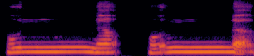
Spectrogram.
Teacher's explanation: یائلین کی بھی پہچان یہ ہے کہ اس سے پہلے والے حرف پر زبر ہوتی ہے, اس کو آتے تم نہیں پڑھیں گے, آتی تم احداہن, ہا جو ہے گلے سے پڑھا جائے گا, دال کے اوپر کھڑی زبر ہے, 1 الف کے برابر کھینچے گا. ہن, ہن, نون پہ تشدید ہے, غنہ ہوگا. پورا گننے کا حق ادا ہوگا، اکمل گننا ہوگا، کیونکہ نون اور میم جب بھی شد کے ساتھ آتے ہیں ان کے ساتھ ہمیشہ بڑا گننا ہوتا ہے جو کہ اکمل گننا کہلاتا ہے، اور گننا کہتے ہیں آواز کو دیر تک ناک میں چھپانے کا نام ہے گننا۔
